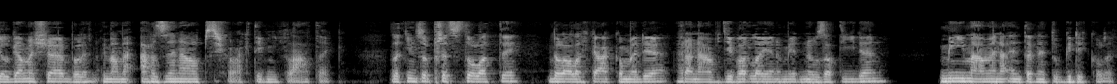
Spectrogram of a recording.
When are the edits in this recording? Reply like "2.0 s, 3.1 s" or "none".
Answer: 1.0 s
